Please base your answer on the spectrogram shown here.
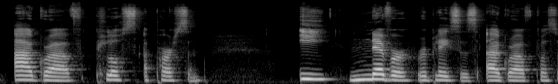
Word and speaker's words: y: that pronoun before um so it's y obviously but it's pronounced e so the pronoun e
